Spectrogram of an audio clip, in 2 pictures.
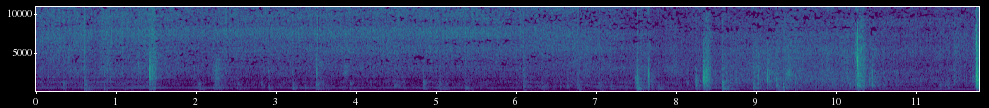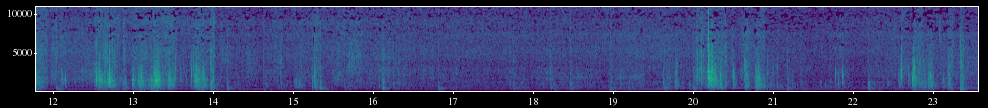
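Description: TCC-EASY 2 roll laminator running after the run button is pressed, its motor driving the rollers with a faint steady hum that drops in pitch about eight seconds in. Laminating film crackles and rustles as the laminated sheet comes out and is handled, loudest in the middle and near the end.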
